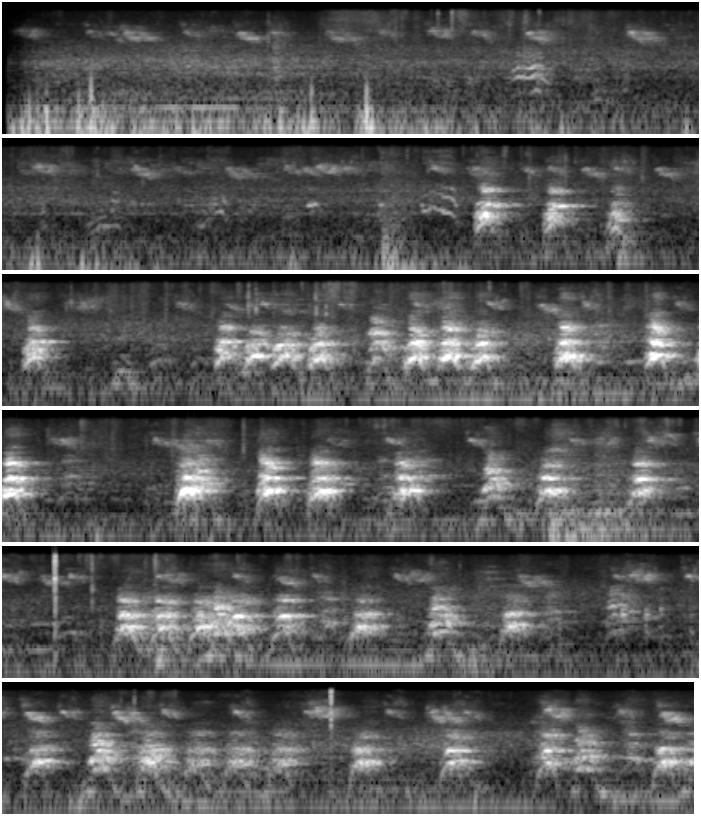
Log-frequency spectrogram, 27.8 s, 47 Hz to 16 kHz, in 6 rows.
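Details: Several dogs making repeated noisy, whistling breaths, about 40 a minute; wheezing.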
